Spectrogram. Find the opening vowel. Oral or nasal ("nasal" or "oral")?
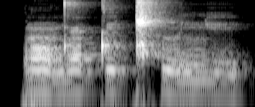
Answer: nasal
